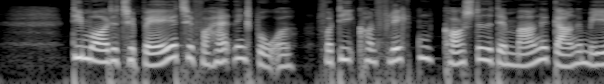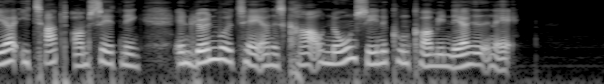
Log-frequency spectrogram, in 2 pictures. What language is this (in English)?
Danish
